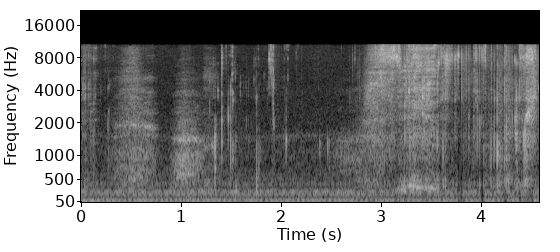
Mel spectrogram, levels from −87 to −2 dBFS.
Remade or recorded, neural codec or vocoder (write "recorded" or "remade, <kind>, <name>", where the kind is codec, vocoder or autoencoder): recorded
